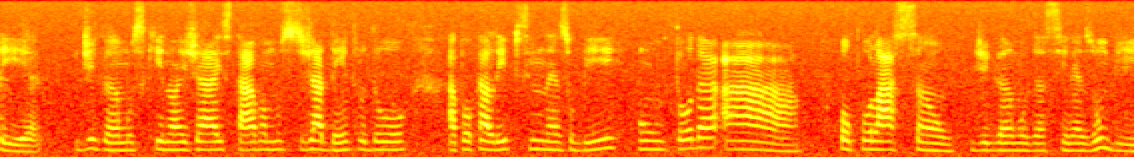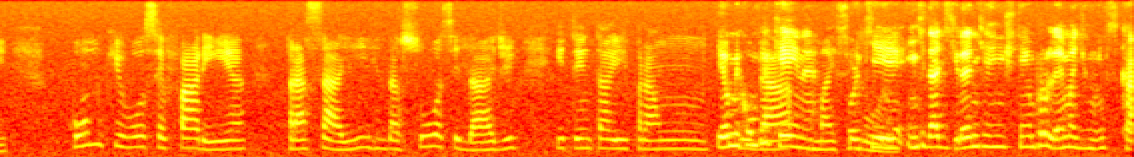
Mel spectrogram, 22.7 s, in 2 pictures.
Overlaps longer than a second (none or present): present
